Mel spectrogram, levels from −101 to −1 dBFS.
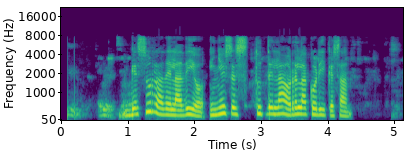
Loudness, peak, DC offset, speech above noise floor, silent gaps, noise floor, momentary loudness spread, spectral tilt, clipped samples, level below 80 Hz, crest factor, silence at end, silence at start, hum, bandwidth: -13 LUFS; 0 dBFS; under 0.1%; 40 dB; none; -53 dBFS; 16 LU; -5.5 dB/octave; under 0.1%; -58 dBFS; 14 dB; 0.8 s; 0.1 s; none; 8 kHz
